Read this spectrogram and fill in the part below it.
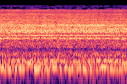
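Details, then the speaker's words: Commercial gas boiler with draft-motor-fed burner, being serviced for overheating, gas pressure still a little out: deep steady roar with a low rumble and no popping or pulsing; normal full-fire operation. "All right, so she's cranking out. Modulation wise, she's hammer time."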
